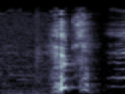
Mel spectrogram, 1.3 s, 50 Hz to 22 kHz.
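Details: One quick, forced sneeze-like burst with a brief tail, a playful fake sneeze performed for a 15-month-old baby who finds it funny; simulated sneeze, not real.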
